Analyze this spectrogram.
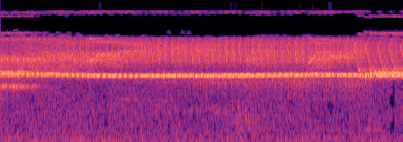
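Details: Red mosaic canary, milky white with orange wing stripes, singing fast rattling trills high in pitch over a steady, unbroken high whistle-like tone.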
